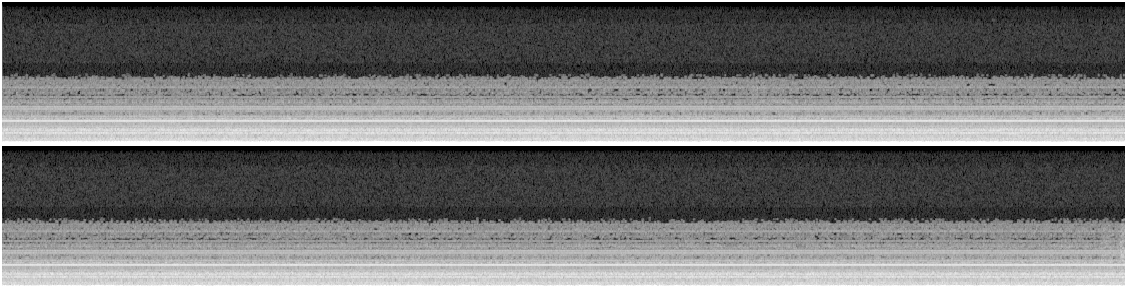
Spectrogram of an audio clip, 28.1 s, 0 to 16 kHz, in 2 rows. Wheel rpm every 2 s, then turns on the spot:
0, 0, 0, 0, 0, 0, 0, 0, 0, 0, 0, 0, 0, 0.
none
